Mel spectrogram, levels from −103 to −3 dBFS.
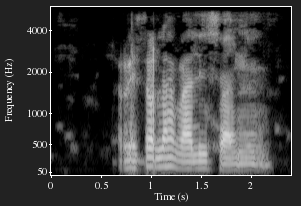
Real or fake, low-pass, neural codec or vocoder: fake; 5.4 kHz; codec, 16 kHz in and 24 kHz out, 2.2 kbps, FireRedTTS-2 codec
